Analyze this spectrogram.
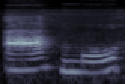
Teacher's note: é bem aberto o A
